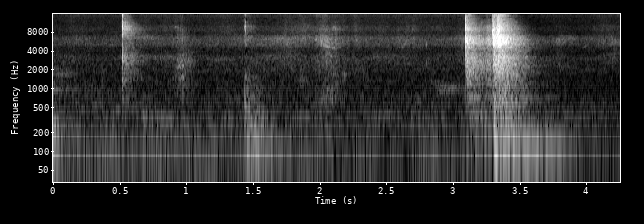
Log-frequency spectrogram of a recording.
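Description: Stiff cardboard pattern piece lifted off the fabric and set down on the cutting table: a light tap about half a second in, then a short scraping rustle about three seconds in.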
